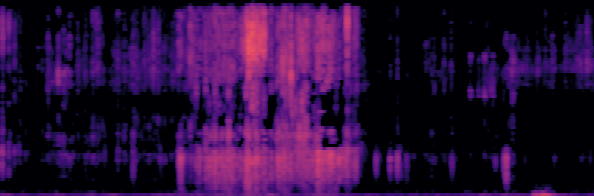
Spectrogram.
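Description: A metal blade scrapes small cubes off the surface of a hand-sized, solid, translucent yellow scored soap bar held in the hand. It makes crisp, bright crunching and crumbling, with a dense, louder stretch of scraping in the middle. Softer, scattered scrapes and a short low thump follow near the end.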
